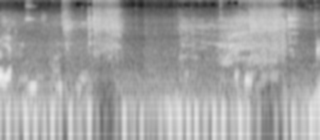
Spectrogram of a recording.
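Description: Yamaha Mio J scooter's single-cylinder engine, running on a carburettor in place of its fuel injection, idling with an even rapid pulse of about ten beats a second. Two short hisses sound over it.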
